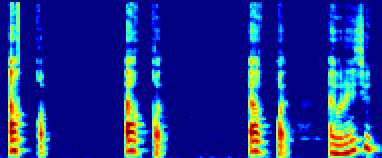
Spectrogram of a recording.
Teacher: One for the letter qaf, which is emitted by the collision between the back of the tongue and the soft palate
